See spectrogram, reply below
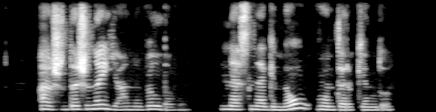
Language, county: Lithuanian, Vilnius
